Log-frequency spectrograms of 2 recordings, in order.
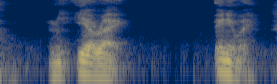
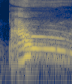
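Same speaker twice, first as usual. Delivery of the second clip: very high yelping howl; mock puppy howl; imitated dog howl; 6 dB louder than usual. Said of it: "That first one's a howl".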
